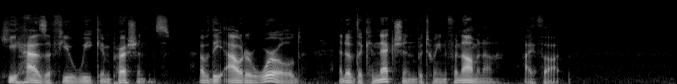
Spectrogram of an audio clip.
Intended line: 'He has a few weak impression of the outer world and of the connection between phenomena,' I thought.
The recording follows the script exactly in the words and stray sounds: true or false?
false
